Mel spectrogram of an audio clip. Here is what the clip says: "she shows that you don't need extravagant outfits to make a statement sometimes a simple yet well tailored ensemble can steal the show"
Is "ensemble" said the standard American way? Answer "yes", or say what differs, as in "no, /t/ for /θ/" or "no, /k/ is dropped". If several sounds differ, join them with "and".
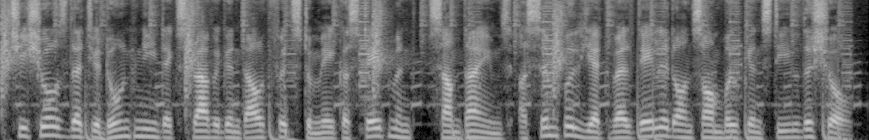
yes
